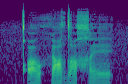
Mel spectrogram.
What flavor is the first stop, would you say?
ejective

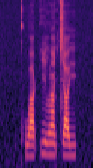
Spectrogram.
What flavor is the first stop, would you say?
aspirated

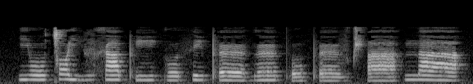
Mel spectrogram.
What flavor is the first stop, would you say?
click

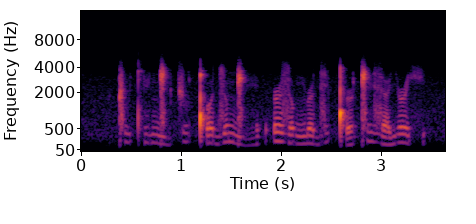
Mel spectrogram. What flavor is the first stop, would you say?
click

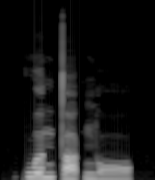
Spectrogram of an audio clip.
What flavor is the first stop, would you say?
plain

